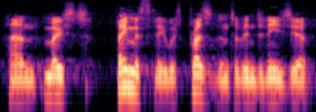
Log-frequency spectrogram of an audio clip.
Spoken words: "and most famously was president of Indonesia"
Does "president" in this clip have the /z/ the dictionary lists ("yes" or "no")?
yes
